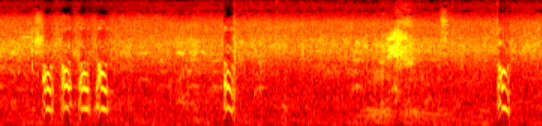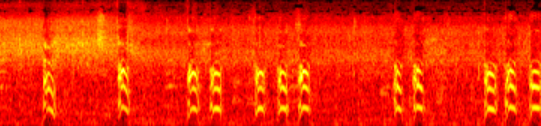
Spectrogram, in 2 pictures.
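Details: A male Australian Labradoodle gives sharp, short barks in quick bursts of two to four when urged on, then is praised.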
